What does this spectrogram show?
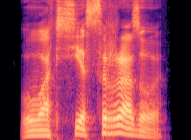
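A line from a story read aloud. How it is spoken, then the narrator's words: Fierce bark. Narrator (Russian): рявкнул так, что командир передовой группы прикусил язык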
